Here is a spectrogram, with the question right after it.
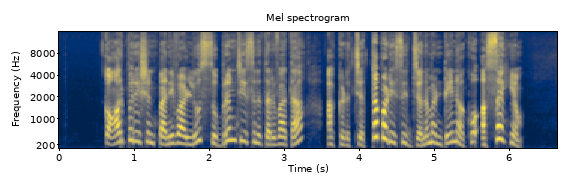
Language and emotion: Telugu, disgusted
